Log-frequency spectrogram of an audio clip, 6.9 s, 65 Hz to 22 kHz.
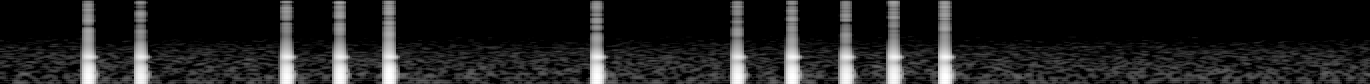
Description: Tap code, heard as knocks on a wall, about 4 knocks a second. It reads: HE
